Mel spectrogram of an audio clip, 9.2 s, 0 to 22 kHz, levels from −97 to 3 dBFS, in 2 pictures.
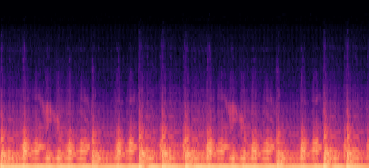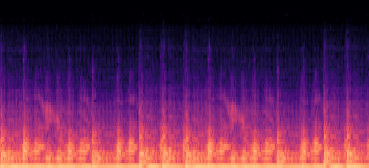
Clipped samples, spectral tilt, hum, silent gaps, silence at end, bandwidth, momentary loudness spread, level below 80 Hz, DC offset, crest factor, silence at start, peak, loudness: under 0.1%; -13 dB/octave; none; none; 0 s; 2 kHz; 2 LU; -14 dBFS; under 0.1%; 12 dB; 0 s; 0 dBFS; -16 LUFS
